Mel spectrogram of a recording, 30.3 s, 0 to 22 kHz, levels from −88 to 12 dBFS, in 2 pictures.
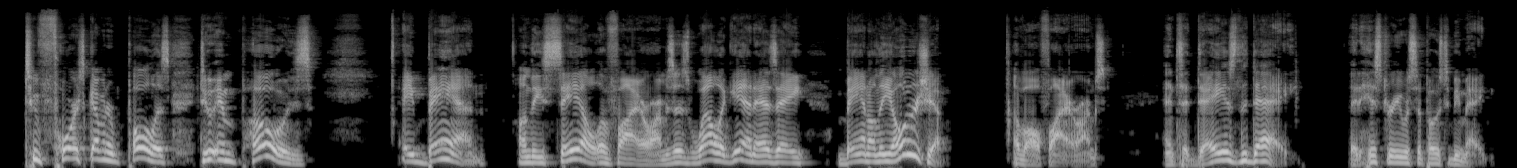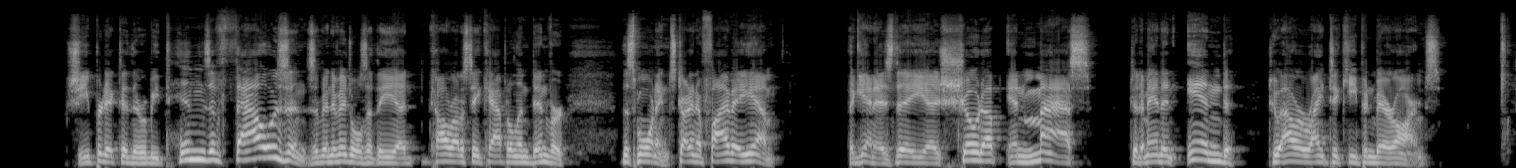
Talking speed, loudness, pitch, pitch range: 160 wpm, -17 LUFS, 155 Hz, 140-185 Hz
